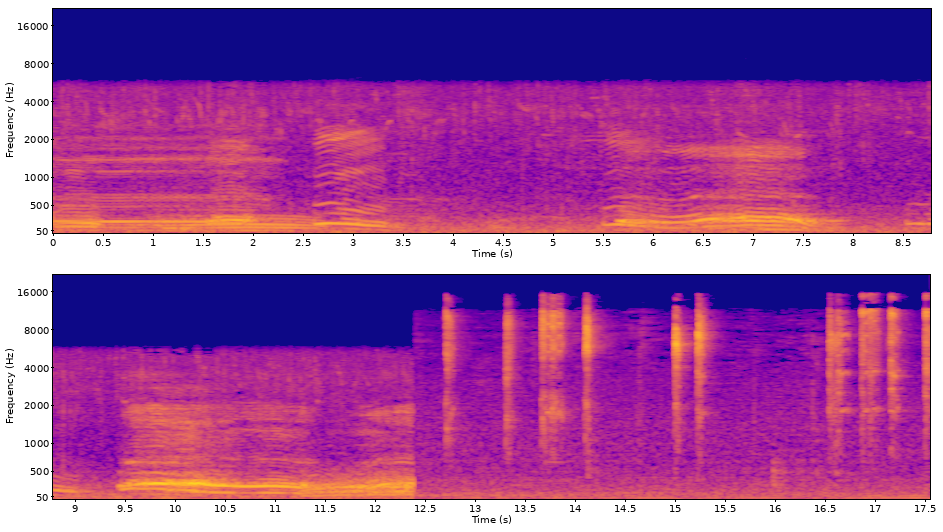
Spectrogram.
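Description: Cattle mooing: several long, low calls that rise and fall in pitch. About twelve seconds in the mooing cuts off suddenly and a series of short, sharp high-pitched squeaks follows.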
